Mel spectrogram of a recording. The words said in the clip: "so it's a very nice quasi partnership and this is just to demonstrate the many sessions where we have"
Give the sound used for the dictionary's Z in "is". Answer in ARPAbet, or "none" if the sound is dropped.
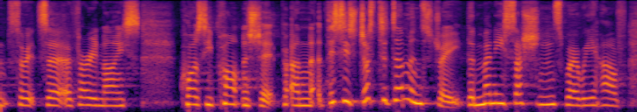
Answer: Z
